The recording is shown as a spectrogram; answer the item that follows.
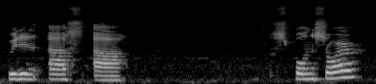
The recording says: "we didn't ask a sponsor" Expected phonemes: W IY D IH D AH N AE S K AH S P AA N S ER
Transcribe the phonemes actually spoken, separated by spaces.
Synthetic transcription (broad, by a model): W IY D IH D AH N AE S AH S P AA N S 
